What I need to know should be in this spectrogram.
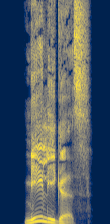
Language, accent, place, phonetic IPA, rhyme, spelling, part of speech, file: German, Germany, Berlin, [ˈmeːlɪɡəs], -eːlɪɡəs, mehliges, adjective, De-mehliges.ogg
- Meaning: strong/mixed nominative/accusative neuter singular of mehlig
